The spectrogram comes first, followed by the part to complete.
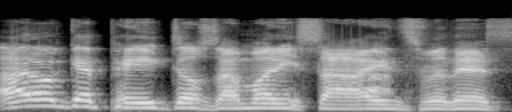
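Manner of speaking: bad, terrible put-on Jersey accent. Playing a scene with another speaker, in a bad Jersey accent. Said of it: "We're both terrible at Jersey accents".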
